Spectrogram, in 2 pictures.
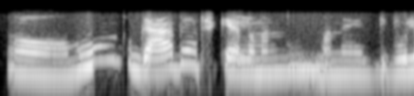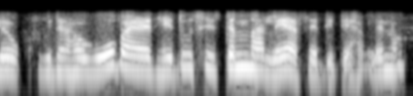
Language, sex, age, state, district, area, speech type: Assamese, female, 45-60, Assam, Sivasagar, rural, conversation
